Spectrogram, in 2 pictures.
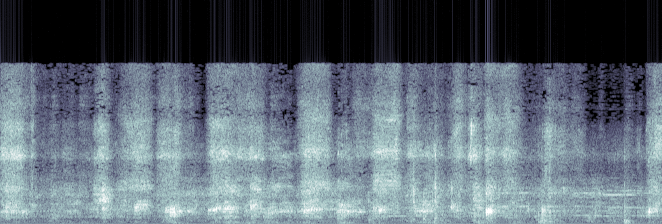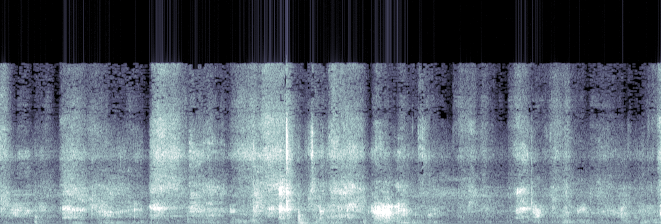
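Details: Several pugs wrestle playfully, producing rough wheezy snorts and huffs at uneven intervals, with a few sharper squeaky notes and steady shuffling sounds.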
